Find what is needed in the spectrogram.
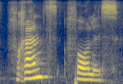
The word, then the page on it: Franz Volles: German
